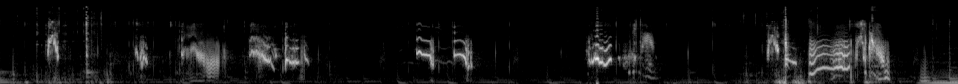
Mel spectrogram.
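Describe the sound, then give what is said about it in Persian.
A budgerigar screeches in a series of short, harsh, high-pitched bursts separated by brief pauses, fairly loud, with no talking. “پرنده‌های ماده وقتی آماده جفت‌گیری میشن خیلی زود رنج و عصبی میشن و همش جیغ میزنن.”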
